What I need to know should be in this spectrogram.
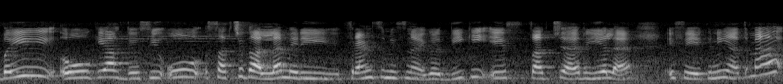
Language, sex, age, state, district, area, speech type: Dogri, female, 18-30, Jammu and Kashmir, Jammu, urban, spontaneous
